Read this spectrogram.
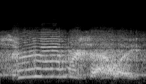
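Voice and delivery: hammed-up call of the radio man; mock Pete catchphrase. Teasing friends, crying out Pete's line in a high mock voice. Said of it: "sit over there and scream".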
